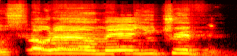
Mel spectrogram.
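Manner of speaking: ordinary talk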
